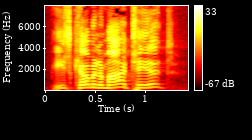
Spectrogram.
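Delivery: rising alarm as he nears her tent; Rachel's alarm. Retold or imitated. Preacher voicing Rachel as Laban nears, alarmed.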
